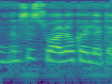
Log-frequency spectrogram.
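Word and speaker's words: tsetse: तो ये होती है सीसी फ्लाई, ये टी साइलेंट होते हैं इसमें, इसको सीसी पढ़ते हैं, सीसी फ्लाई, और ये स्लीपिंग सिकनेस की वेक्टर होती है।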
